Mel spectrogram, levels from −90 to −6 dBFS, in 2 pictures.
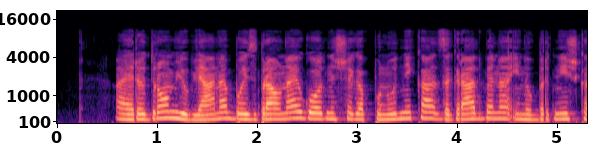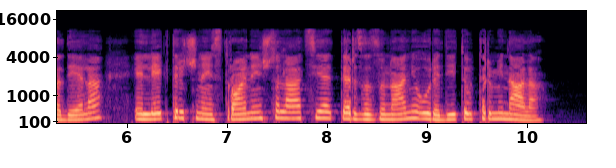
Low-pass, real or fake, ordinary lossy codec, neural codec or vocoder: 10.8 kHz; real; AAC, 32 kbps; none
